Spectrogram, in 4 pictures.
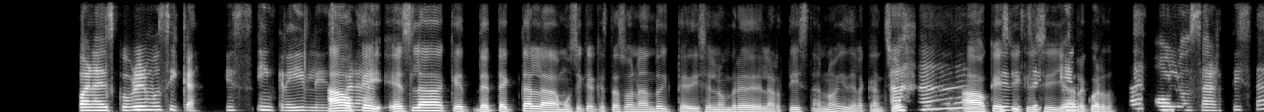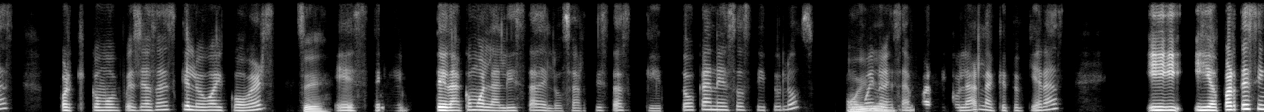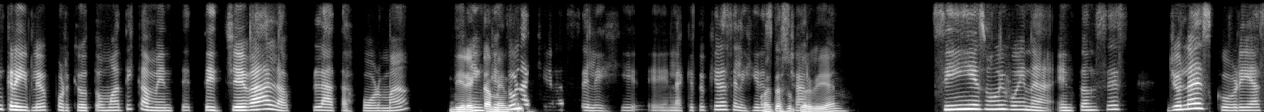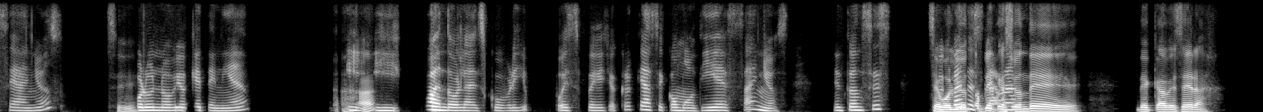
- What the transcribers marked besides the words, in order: none
- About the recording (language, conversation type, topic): Spanish, podcast, ¿Cómo descubres música nueva hoy en día?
